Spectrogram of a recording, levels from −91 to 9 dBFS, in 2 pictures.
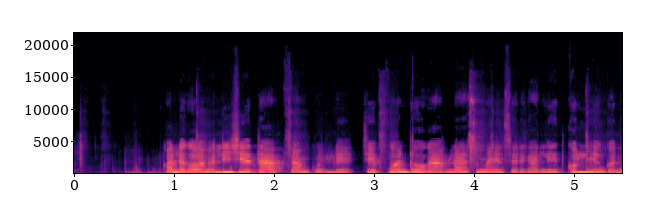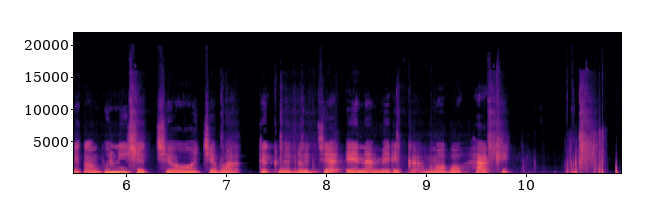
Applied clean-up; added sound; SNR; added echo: neural mask model RNNoise.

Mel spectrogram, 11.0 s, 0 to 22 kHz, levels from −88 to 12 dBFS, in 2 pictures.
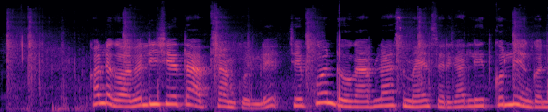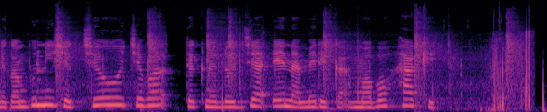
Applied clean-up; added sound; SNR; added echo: none; Gunshot, gunfire; 16 dB; none.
